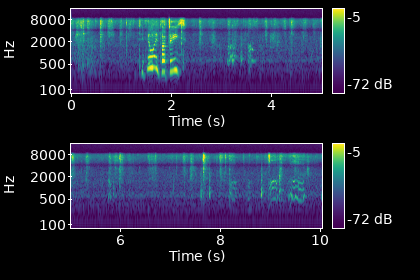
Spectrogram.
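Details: Newfoundland puppies four weeks old, a litter of Buffy and Smokey: a loud wavering whine in the second second, then quieter whimpers and a cluster of squeaky cries near the end, with faint human speech.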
